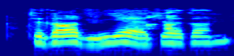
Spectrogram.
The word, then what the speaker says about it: Djurgården: Is it Djurgården? – Djurgården.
